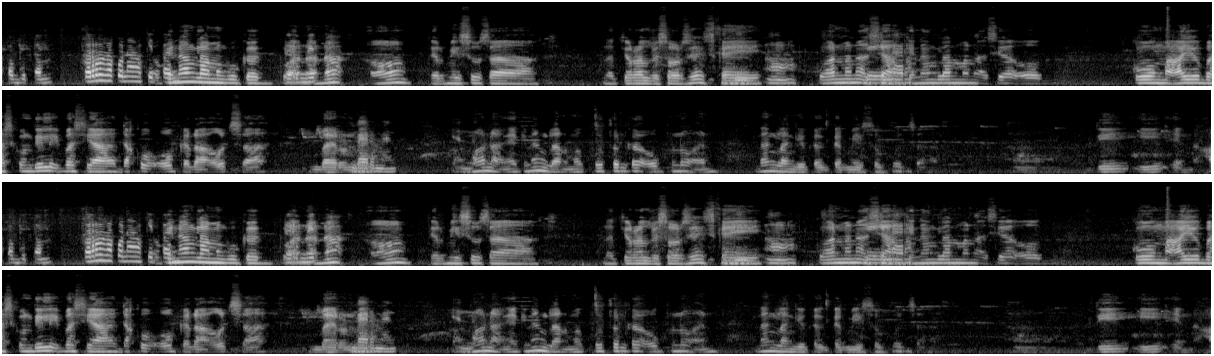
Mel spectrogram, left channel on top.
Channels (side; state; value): both; normal; correlation 0.52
